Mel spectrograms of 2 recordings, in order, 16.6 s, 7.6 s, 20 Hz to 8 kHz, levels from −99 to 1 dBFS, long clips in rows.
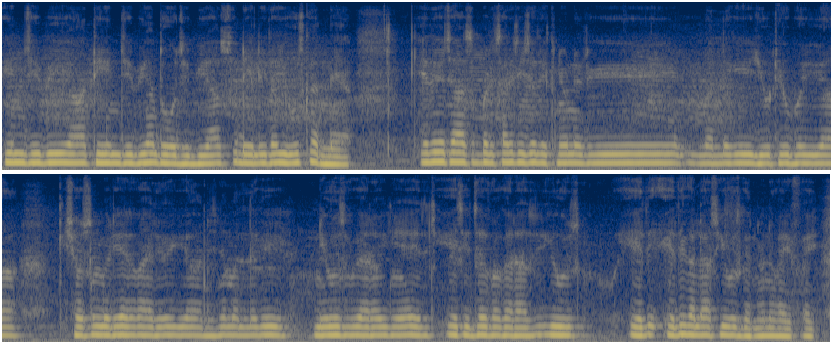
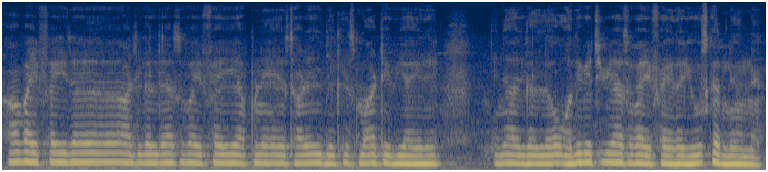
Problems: none marked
